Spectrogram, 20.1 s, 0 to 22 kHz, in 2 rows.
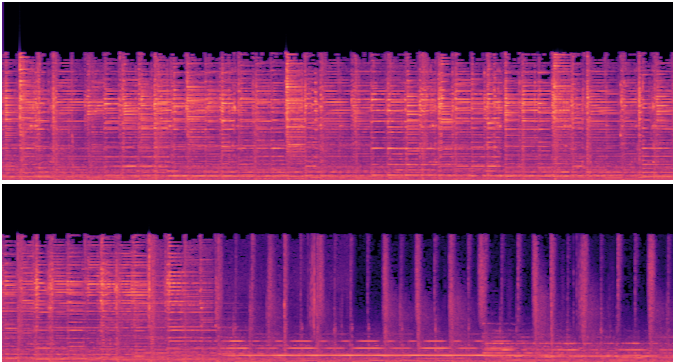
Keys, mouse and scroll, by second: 9.3 alt+click, 15.4 right click, 17.4-18.3 typing, 18.7 double click.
